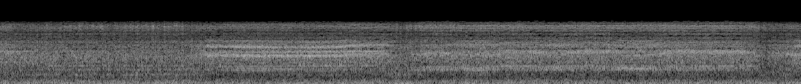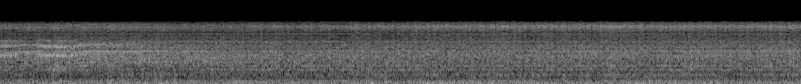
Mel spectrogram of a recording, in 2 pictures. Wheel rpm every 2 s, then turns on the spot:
230, 220, 220, 220, 220, 230, 230, 240.
none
